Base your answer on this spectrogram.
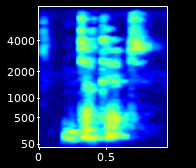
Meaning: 1. A gold coin minted by various European nations 2. A coin of the major denomination (dollar, euro, etc.); money in general 3. A ticket
- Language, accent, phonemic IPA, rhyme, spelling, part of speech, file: English, Southern England, /ˈdʌkət/, -ʌkət, ducat, noun, LL-Q1860 (eng)-ducat.wav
